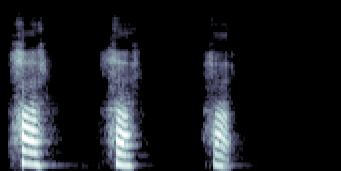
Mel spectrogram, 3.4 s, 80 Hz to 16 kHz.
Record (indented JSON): {
  "exhalation_length": "3.4 s",
  "exhalation_amplitude": 31170,
  "exhalation_signal_mean_std_ratio": 0.3,
  "survey_phase": "beta (2021-08-13 to 2022-03-07)",
  "age": "18-44",
  "gender": "Female",
  "wearing_mask": "No",
  "symptom_runny_or_blocked_nose": true,
  "symptom_fatigue": true,
  "smoker_status": "Never smoked",
  "respiratory_condition_asthma": false,
  "respiratory_condition_other": false,
  "recruitment_source": "Test and Trace",
  "submission_delay": "0 days",
  "covid_test_result": "Positive",
  "covid_test_method": "LFT"
}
